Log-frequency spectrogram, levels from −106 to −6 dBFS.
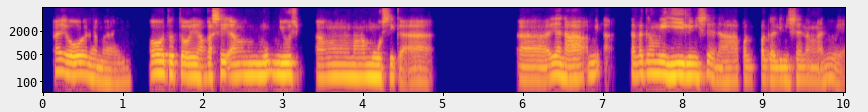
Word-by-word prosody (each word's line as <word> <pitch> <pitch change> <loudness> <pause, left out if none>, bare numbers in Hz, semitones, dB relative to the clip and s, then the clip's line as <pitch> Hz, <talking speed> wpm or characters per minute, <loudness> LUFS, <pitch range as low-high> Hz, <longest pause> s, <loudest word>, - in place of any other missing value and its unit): Ay 185 -3 0
oo 155 0 +4
naman. 110 -5 -7 0.2
Oo 170 +1 +5
totoo 155 -3 +1
yan 135 -3 +1
kasi 165 +3 +4
ang 150 +1 -1
mu 150 +1 +2
mus 150 -1 +3 0.2
ang 140 +1 -2
mga 140 0 -1
musika. 135 -1 +1 1.4
Ah, 120 0 -2
ayan 150 -1 +2
nakakami 135 +5 -1
ah, - - -14 0.2
talagang 160 +2 -2
may 160 -1 +4
healing 145 0 +5
siya 140 -2 -3
nakakapagpagaling 120 +1 -5
siya 120 +2 -4
ng 115 - -8
ano, 125 +4 -8
eh, 90 - -15
140 Hz, 155 wpm, -22 LUFS, 120-150 Hz, 1.4 s, Oo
